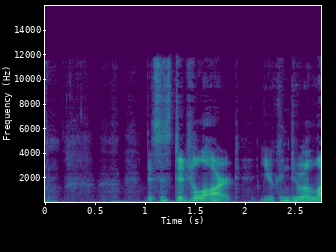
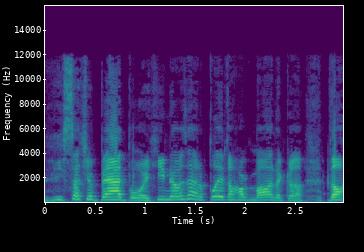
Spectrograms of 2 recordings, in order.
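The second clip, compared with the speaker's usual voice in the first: gushing fangirl, higher and louder; swooning fangirl; 7 semitones higher, 4 dB louder than usual. Retold or imitated. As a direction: gush like a smitten teen.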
